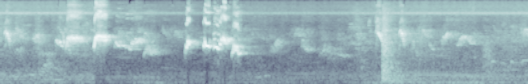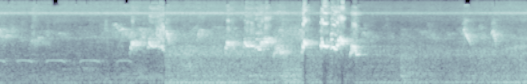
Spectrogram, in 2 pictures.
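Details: Red-whiskered bulbul singing, a recording meant to excite caged bulbuls: quick runs of clear chirps and whistled notes, rising and falling, tumbling in dense bursts with brief pauses, against a constant low background hum.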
